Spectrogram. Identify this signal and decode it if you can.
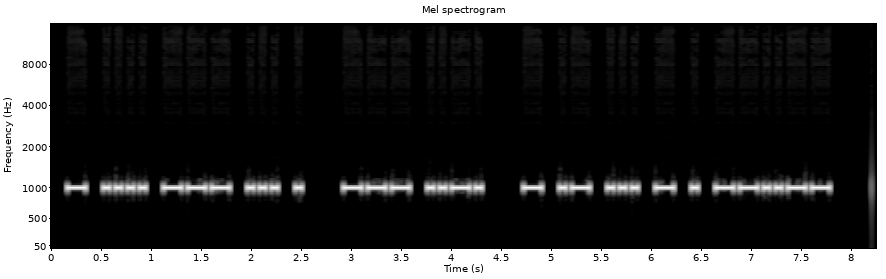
Morse code, heard as a keyed tone, about 20 wpm, 1000 Hz. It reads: THOSE OF TASTE,
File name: qotdfiles / 20wpm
